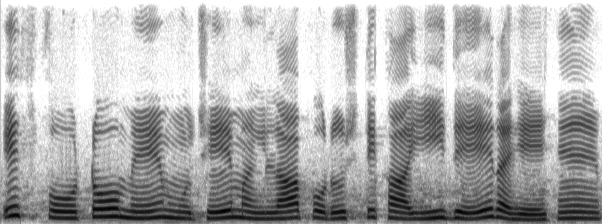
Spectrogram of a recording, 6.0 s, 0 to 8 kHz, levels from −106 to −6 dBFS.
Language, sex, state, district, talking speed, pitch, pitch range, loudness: Hindi, female, Madhya Pradesh, Katni, 90 wpm, 230 Hz, 215-250 Hz, -15 LUFS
